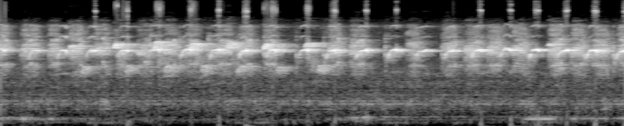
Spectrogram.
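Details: Lure sound of plain prinia, klik klik ciwah type, played to attract wild birds: buzzy clicking phrases rising and falling in pitch, repeated several times a second, with a soft low hum at moments.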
